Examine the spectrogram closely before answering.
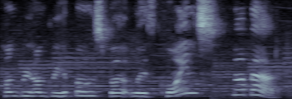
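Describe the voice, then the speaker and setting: A woman reviewer giving casual, opinionated cartoon commentary with animated asides and exclamations. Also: high-pitched, a little slow, soft background music. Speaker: video reviewer.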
